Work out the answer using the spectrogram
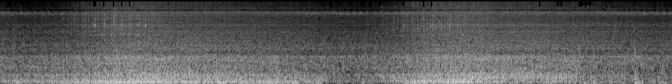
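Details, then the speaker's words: Allis-Chalmers 440 tractor diesel after repair for a loping issue, not yet tested under load: deep, even drone swelling and easing gently, no misses or knocks, quicker throttle response; normal running. "And also, like I said, it idles good. And when you hit the throttle, there's more response, quick response."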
